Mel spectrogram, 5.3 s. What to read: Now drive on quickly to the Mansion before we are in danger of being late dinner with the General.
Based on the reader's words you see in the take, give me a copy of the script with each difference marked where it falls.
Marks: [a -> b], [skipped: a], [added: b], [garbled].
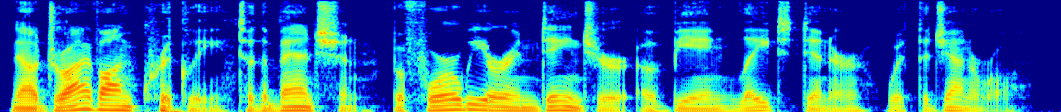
Now drive on quickly to the Mansion before we are in danger of being late dinner with the General.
